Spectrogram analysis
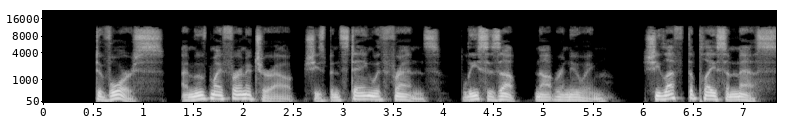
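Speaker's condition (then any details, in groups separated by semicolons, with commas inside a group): No condition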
